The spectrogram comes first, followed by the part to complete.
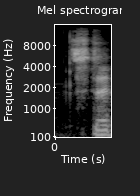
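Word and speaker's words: Cett: She eventually gets to Set's chamber as Keep Hastings starts to burn.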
